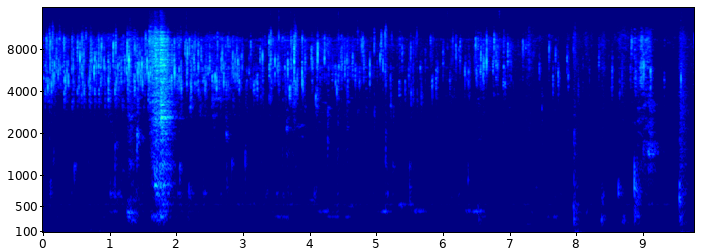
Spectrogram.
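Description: Faint wet dripping and sloshing of thick curry gravy in a steel pan as cream is poured in and stirred with a wooden spatula, with a couple of light knocks near the end.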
